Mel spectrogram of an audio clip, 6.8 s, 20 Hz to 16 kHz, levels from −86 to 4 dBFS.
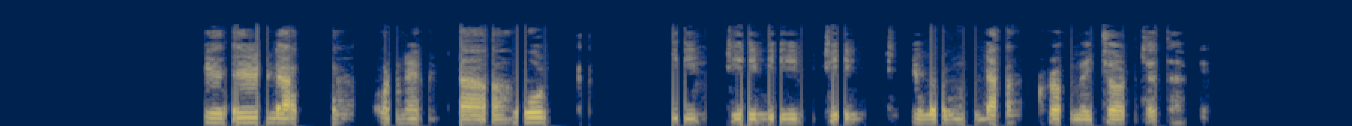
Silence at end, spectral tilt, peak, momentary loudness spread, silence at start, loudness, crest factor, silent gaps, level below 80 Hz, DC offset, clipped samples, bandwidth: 0.85 s; -5.5 dB/octave; -2 dBFS; 12 LU; 1 s; -21 LUFS; 20 dB; 2.97-3.35 s, 3.54-3.62 s, 4.33-4.42 s, 4.49-4.55 s; -54 dBFS; under 0.1%; under 0.1%; 7.8 kHz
